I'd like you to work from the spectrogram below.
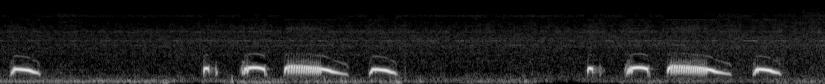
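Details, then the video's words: Spotted dove (tekukur) heard alongside the sound of water, giving two full phrases: a quick clipped note, an arched coo, a long sliding coo and a final falling coo, repeated after a short silence. "with tekukur and the sound of water"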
